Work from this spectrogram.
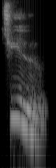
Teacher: no es como tu, es chu, como que le agreguen una ch, así como una H hacia el final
